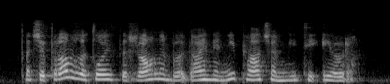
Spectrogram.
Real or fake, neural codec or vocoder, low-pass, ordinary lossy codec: fake; codec, 16 kHz, 1.1 kbps, Voila-Tokenizer; 7.2 kHz; Opus, 16 kbps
